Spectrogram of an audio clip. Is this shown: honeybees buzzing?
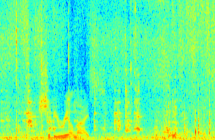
no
